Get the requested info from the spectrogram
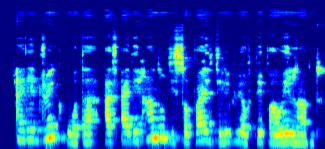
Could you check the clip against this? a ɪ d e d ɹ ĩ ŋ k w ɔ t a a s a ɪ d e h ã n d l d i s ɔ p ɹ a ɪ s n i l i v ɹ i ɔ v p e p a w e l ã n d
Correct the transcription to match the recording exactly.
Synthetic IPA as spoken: a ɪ d e d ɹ ĩ ŋ k w ɔ t a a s a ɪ d e h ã n d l d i s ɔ p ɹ a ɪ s d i l i v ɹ i ɔ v p e p a w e l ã n d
